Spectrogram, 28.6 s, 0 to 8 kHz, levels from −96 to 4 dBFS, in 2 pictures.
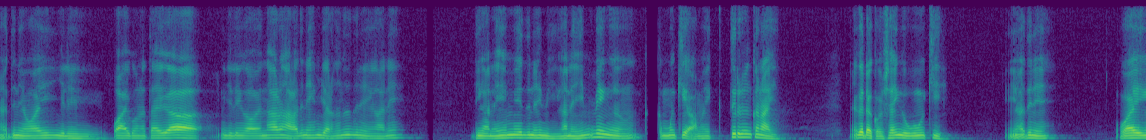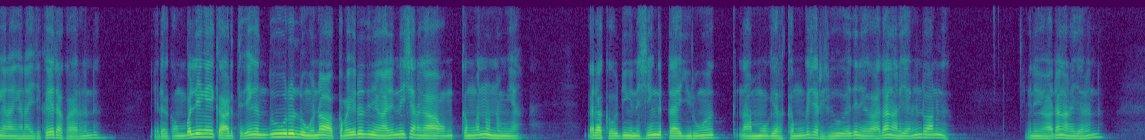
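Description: From 4.24 to 5.44 s the audio stutters with repeated stalls: packets arrived late twelve times, and the receiver bridged about 194 ms by continuing the last sound, the longest hold 83 ms. On a spectrogram, harmonics smear into flat horizontal bands at each hold, and the waveform shows repeated, slightly faded copies of one cycle.

Between 6.17 and 6.20 s a short stall from a late packet stretches one sound by about 15 ms, a brief flat-topped plateau in the spectrogram before the stream resumes in place.

A jitter buffer slow-down follows from 6.31 to 7.72 s. Repeated single pitch periods add 149 ms, so the audio plays at 90% speed with unchanged pitch. The waveform shows near-identical periodic cycles lined up, and the spectrogram shows stretched syllables without any downward frequency shift. A second stutter overlaps it from 7.13 to 8.25 s, with five gaps totalling 170 ms. The longest is a 138 ms hold, which appears as a long frozen band that fades in level. 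A second, smaller slow-down runs from 9.23 to 9.69 s at 89% speed and adds 56 ms.

From 11.68 to 14.77 s a jitter buffer speed-up removes roughly 0.4 s of short pitch-period pieces to shed excess delay. The audio runs at 111% speed at the same pitch and sounds hurried. The spectrogram looks time-compressed, with syllables closer together and harmonics steady.

Throughout, nothing appears above 8 kHz, consistent with the G.722 call path.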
